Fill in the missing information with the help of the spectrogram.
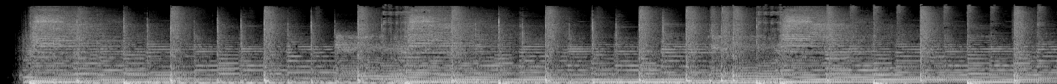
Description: (A) No Backing Vocals

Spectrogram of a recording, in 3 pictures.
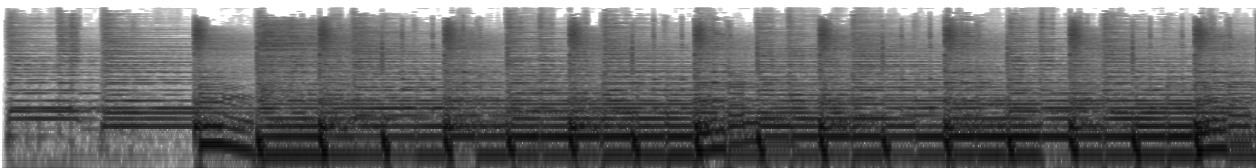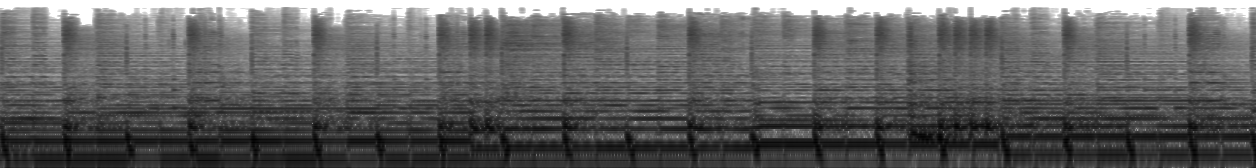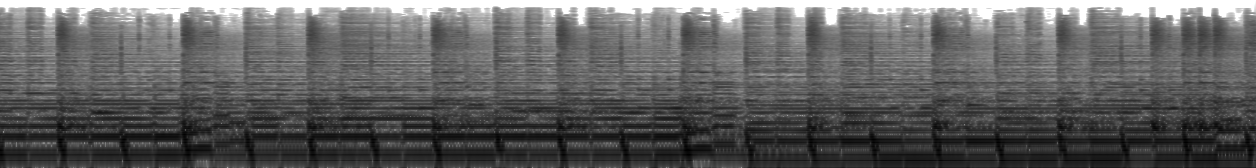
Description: A, backing tracks

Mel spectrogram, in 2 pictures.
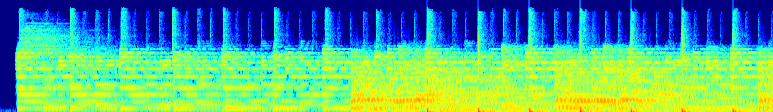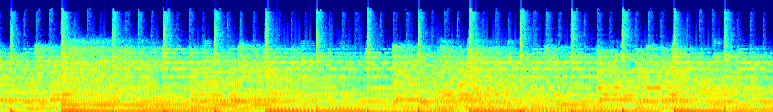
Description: Joy To The World (Bb To C) No Backing Vocals

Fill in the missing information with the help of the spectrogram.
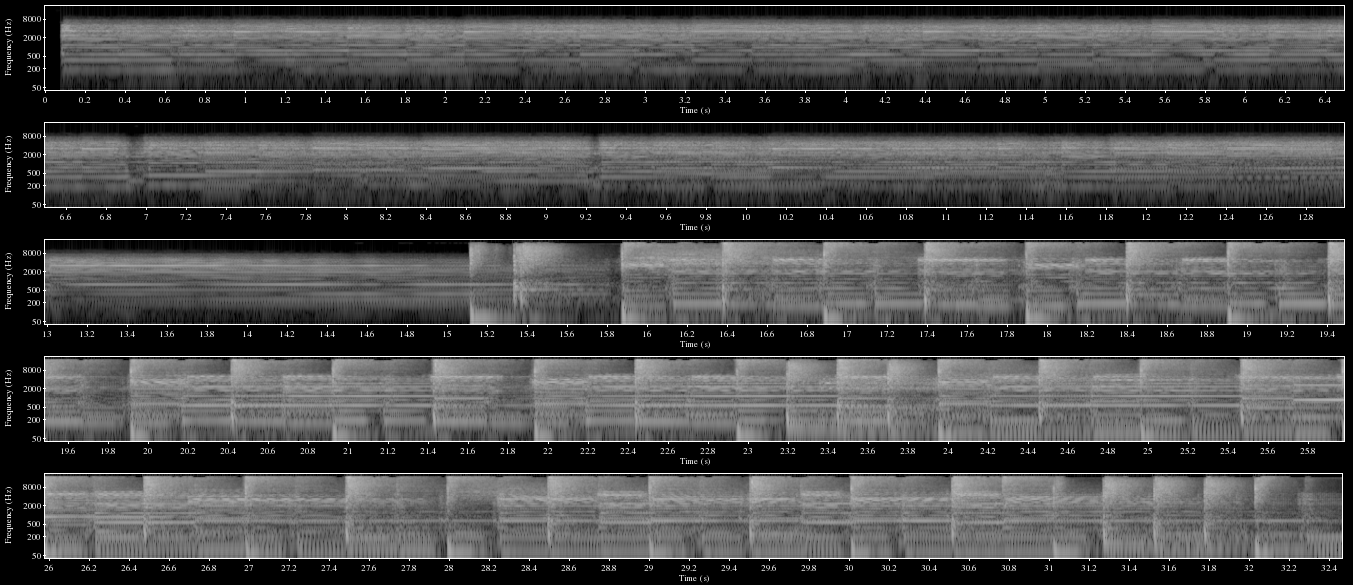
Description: G No Backing Vocals, backing tracks

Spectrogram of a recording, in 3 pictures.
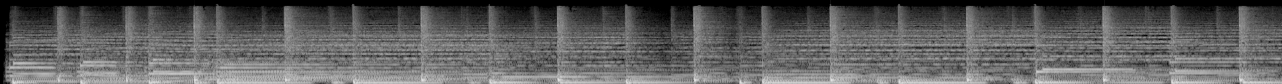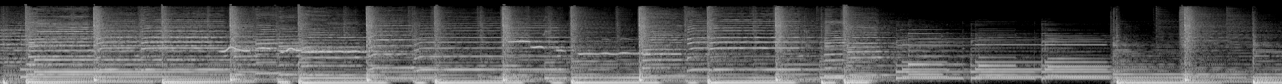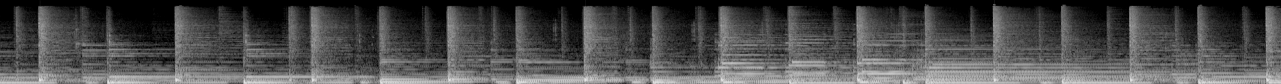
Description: No Backing Vocals

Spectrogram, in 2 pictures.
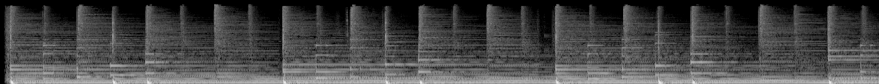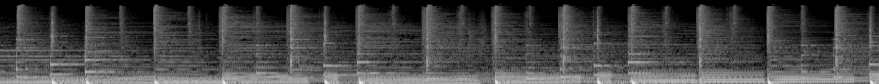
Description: F No Backing Vocals, backing tracks

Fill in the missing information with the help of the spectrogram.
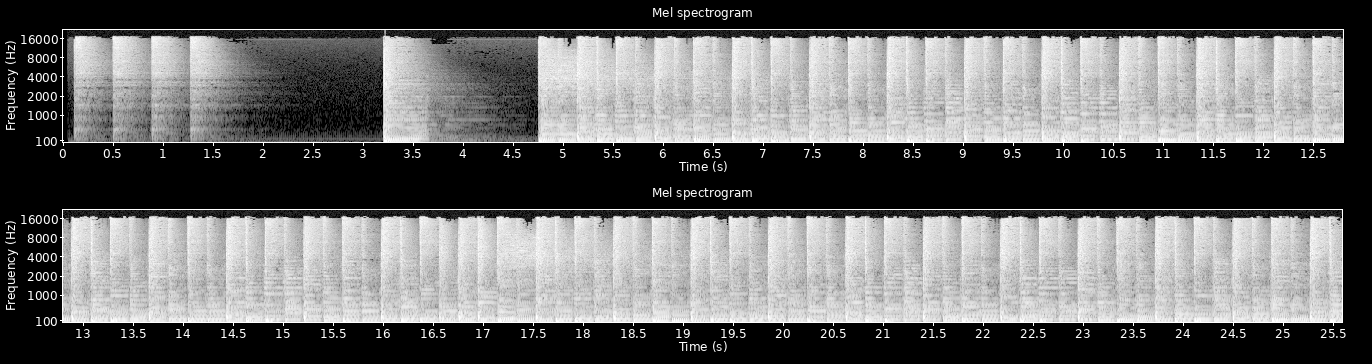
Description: D No Lead Guitar, backing tracks

